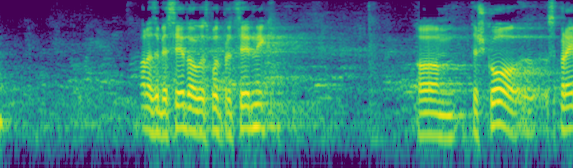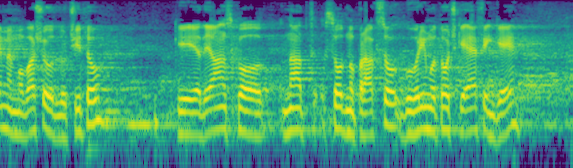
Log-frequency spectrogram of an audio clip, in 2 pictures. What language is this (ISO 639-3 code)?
slv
